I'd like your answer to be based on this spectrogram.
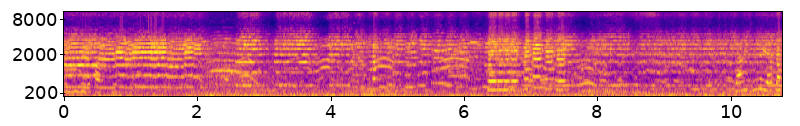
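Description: Indonesian telolet bus horns blare loud and close, playing overlapping warbling melodic toots continuously, with crowd voices mixed in beneath.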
